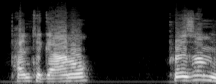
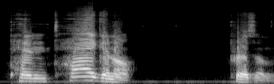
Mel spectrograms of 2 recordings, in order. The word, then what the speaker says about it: pentagonal: So this is a pentagonal prism? No. You have the emphasis on the wrong syllable. That is a pentagonal prism.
